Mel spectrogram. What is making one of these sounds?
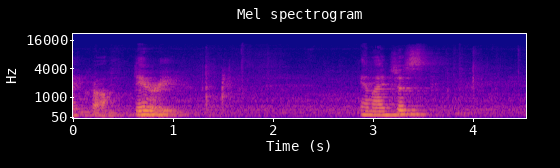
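An elderly woman speaks calmly into a microphone.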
